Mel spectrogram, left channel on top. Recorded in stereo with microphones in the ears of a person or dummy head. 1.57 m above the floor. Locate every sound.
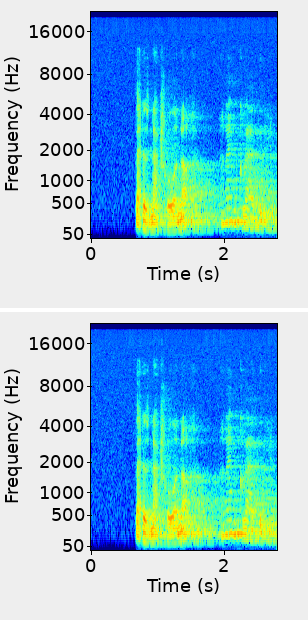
0.7 s a man speaking: 10° left (ahead or behind), 0.6 m; by 2.7 s 5° left (ahead or behind), 2.5 m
